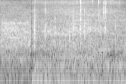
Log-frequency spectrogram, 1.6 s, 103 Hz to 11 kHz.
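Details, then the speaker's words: 2014 Jeep Cherokee 3.2L Pentastar V6 at warm idle after replacing bad fuel injector (cylinder 1, formerly 3, heated harness): low steady rumble, no misfires. "Good sign, people, sitting at idle. No misfires. Gotta love it."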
